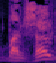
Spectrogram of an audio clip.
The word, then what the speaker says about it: Marsal: Te voy a decir Marsal con acento en la L.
